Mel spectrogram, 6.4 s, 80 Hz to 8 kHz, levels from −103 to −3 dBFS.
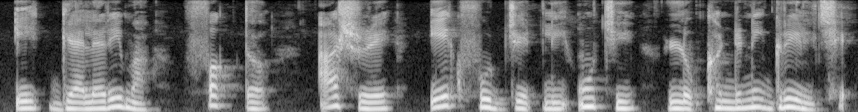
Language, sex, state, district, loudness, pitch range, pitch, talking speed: Gujarati, female, Gujarat, Valsad, -16 LUFS, 170-220 Hz, 185 Hz, 100 wpm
